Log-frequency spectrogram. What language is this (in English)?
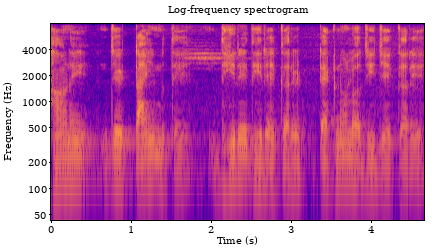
Sindhi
